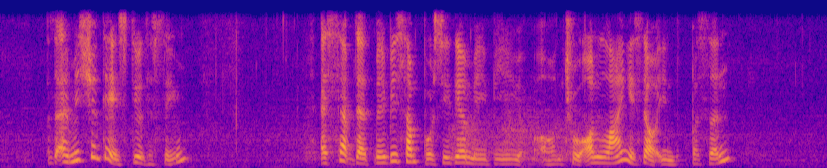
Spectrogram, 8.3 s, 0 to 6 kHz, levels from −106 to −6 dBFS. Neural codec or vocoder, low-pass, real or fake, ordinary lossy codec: none; 5.4 kHz; real; none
